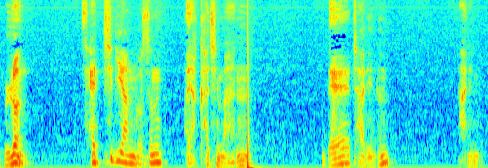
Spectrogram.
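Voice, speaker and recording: A man preaching a sermon in a conversational way, rising to forceful emphasis at key points. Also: mid-range voice, very animated, slow, long pauses, a little hiss or hum, poor audio. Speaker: pastor. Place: church sanctuary.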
